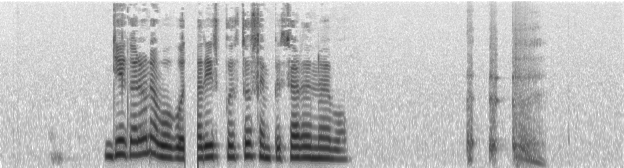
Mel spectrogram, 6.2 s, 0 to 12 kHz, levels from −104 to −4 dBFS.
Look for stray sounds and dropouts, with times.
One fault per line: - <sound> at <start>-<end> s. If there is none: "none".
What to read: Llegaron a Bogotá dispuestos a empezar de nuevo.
- dropout at 1.8-2.0 s
- throat clearing at 4.6-5.5 s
